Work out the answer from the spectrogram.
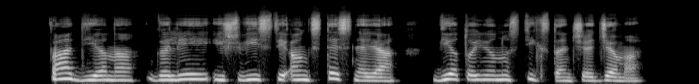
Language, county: Lithuanian, Kaunas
